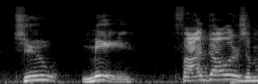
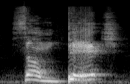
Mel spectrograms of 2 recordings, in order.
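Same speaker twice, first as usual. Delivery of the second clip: louder, higher, laughing it out; laughing repeat; 6 semitones higher, 9 dB louder than usual. Real, not acted. Repeats the insult to the dog, laughing loud. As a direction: crack up on the repeat.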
